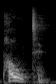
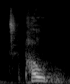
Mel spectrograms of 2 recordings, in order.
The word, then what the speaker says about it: potent: right potent is like you don't pronounce the T potent potent when you do 20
